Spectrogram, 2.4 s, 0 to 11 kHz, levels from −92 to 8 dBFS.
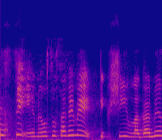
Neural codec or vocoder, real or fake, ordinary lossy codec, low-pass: codec, 16 kHz, 2 kbps, X-Codec, HuBERT features, trained on LibriSpeech; fake; Opus, 24 kbps; 7.2 kHz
